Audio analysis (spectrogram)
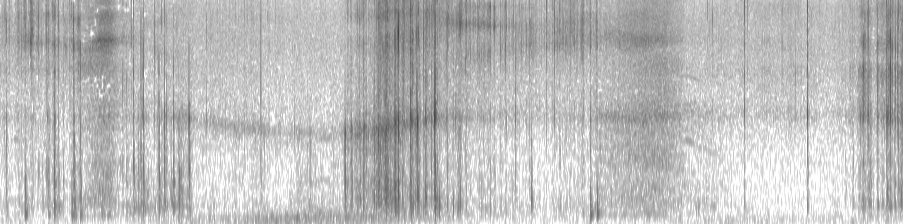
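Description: Fingertips pat and scratch the sides of a brown, open-weave sticky foam rubber grip mat draped over a microphone. The result is soft, irregular patters and crinkly, crackling scratches in uneven bursts, with quieter rustling stretches between them.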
